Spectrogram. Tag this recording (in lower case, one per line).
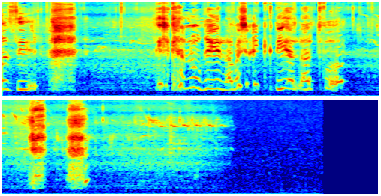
speech
outside, rural or natural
